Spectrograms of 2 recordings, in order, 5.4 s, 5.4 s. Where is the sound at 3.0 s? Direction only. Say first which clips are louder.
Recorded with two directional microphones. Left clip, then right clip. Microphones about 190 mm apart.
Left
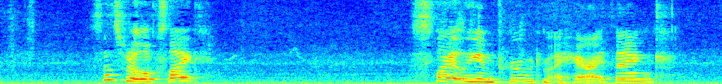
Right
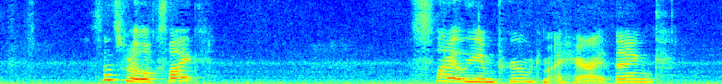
Left 1 dB; 10° right (ahead or behind).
